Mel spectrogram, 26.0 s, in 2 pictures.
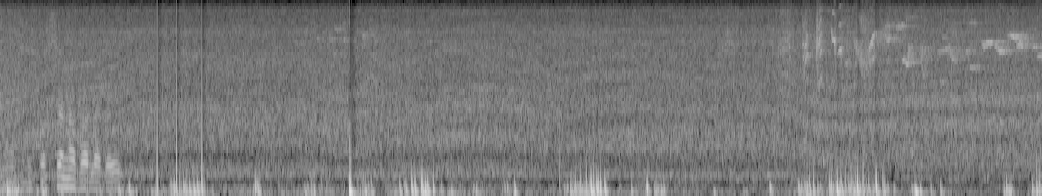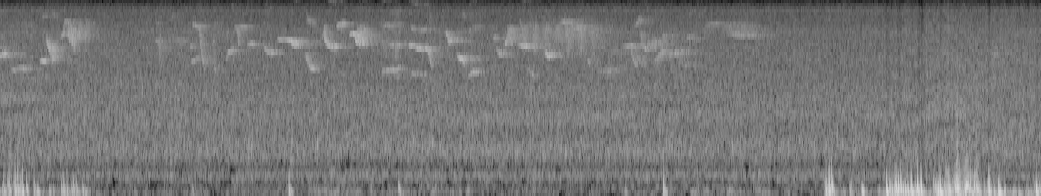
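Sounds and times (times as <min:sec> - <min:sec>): waterfall rushing: 0:00.0 - 0:01.9
small birds chirping: 0:09.1 - 0:14.2, 0:15.0 - 0:22.6.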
